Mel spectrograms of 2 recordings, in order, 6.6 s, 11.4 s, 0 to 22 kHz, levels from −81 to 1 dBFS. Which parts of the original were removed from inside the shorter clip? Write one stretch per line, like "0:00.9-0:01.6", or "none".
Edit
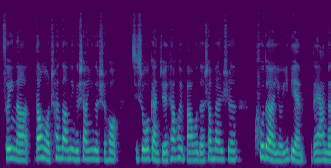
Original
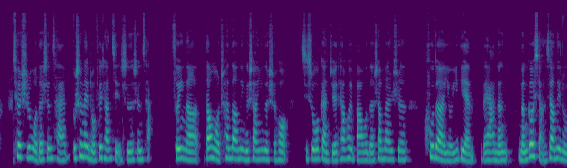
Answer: none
